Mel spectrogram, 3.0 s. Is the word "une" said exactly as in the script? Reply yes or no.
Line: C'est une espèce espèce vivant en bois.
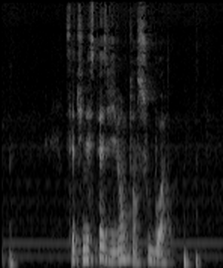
yes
